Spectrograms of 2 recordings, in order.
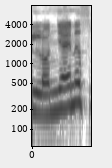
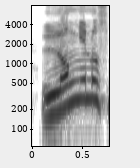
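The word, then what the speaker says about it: Longinus: ही अर्थ में लीजिएगा उनके नाम के भिन्न-भिन्न उच्चारण है लोंजाइनस भी उनको कहा गया है लोंगिनूस भी होने को कहा गया है उनकी बहुत प्रसिद्ध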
